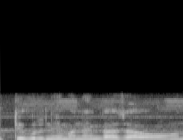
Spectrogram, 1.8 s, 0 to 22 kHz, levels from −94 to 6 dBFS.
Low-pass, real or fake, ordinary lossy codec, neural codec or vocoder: 7.2 kHz; real; none; none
